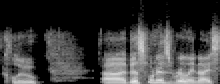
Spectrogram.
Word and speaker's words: Clew: next one is called clue and it's spelled like chu c-h-e-w but it's c-l-e-w pronounced clue this one is really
